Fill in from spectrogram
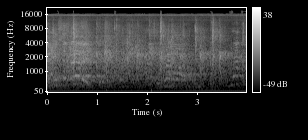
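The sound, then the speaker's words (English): A church audience claps their hands in a dense, steady patter that fills the room, with indistinct voices mixed in beneath the clapping. “Now your hand clap is gone down.”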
